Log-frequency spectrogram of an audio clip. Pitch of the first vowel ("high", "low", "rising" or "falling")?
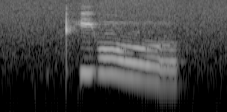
falling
